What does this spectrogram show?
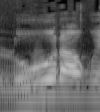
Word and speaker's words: rho: 우선 저항의 공식을 간단하게 써보면 지금 R은 우리가 이걸 Rho라고 읽고요.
